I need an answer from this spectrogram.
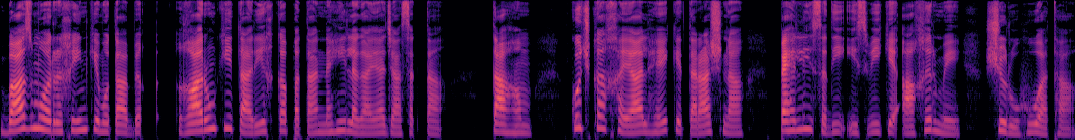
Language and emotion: Urdu, neutral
